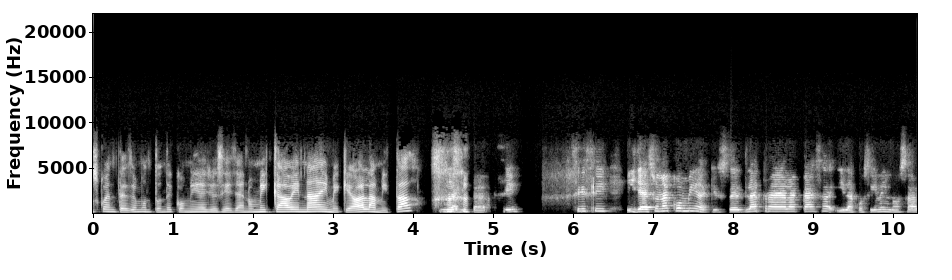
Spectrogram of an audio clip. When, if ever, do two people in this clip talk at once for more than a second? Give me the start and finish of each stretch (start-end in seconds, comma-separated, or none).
none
